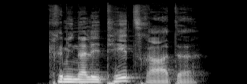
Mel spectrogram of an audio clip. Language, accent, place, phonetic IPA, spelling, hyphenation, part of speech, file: German, Germany, Berlin, [kʁiminaliˈtɛːt͡sˌʁaːtə], Kriminalitätsrate, Kri‧mi‧na‧li‧täts‧ra‧te, noun, De-Kriminalitätsrate.ogg
- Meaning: crime rate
